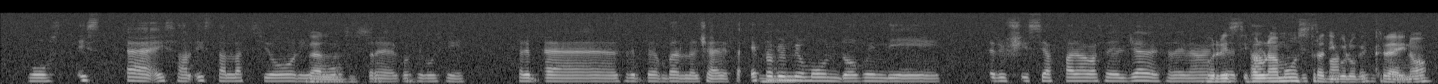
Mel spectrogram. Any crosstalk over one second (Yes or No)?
Yes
